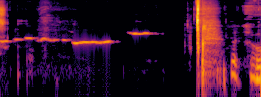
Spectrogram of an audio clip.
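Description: A person whistles a lilting waltz tune of their own composition in sustained, clear notes, moderately loud, as the closing piece of the evening, followed by a brief burst of noise and the start of someone speaking.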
